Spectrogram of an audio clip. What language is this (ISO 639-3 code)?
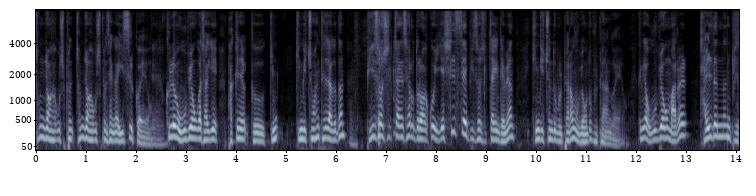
kor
